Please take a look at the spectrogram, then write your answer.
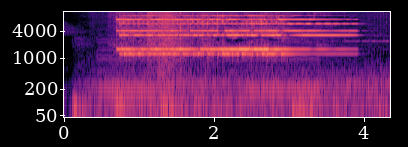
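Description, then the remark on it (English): A telephone bell rings loudly, one long bright metallic trill lasting about three seconds before cutting off, with no voices. “Have you ever waited for a phone call? And then it happens?”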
